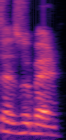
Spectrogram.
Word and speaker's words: Zubair: Now, I want to make sure, is it pronounced Zubar or Zubair? It's Zubair.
